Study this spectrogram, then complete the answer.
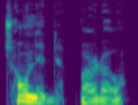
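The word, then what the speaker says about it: ཆོས་ཉིད་བར་དོ: Text: Chosnid bardo, pronounced Chonid bardo, intermediate state or state of uncertainty during the experiencing of reality.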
